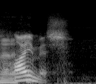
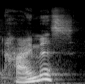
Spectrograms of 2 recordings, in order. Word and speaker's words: Jaimes: So now you're getting at 94th overall in the third round, Brendan James, an offensive tackle out of Nebraska. And so when I pull up this guy's scouting report, pronounced on Hymus. – Is it Hymus? – Brendan Hymus.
